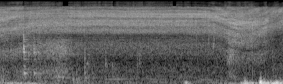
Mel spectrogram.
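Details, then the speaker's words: Tubeless radial tire being prepared for a plug repair: steady, loud hiss of air escaping through the puncture after reaming enlarged the hole, constant with no pulsing; tire air leak. "Then come out fast. You can hear we're making more air. Just made the hole slightly bigger."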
